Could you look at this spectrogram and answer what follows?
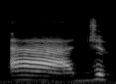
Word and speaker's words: Madge: We also talked about this week how the soft G and soft GDE make the J sound. Look at how Madge is spelled and how it sounds. Madge. Madge.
